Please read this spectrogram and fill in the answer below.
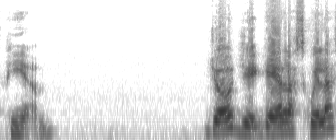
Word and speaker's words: llegué: Llegué. Notice that I put the U there for the pronunciation, or else it would sound like llegué.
